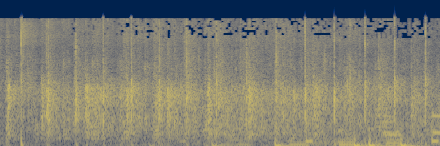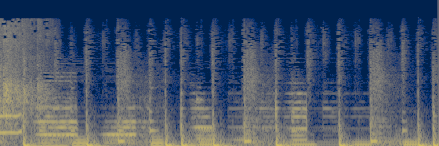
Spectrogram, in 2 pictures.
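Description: An audience claps steadily for about five seconds, a dense crackle of many hands, applauding a speaker as he goes to his seat after his talk, before it gives way to a rhythmic music jingle that plays on to the end.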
